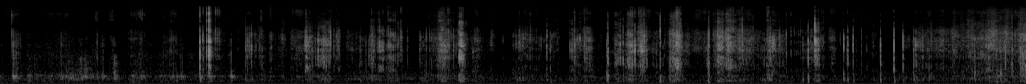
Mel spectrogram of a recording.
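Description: Fingernails scratch across the cloth top cover and spine of a large red cloth-bound hardcover book. The sound is a run of crisp, dry, bright scratching strokes in irregular bursts, with almost no low end and no ring after each stroke.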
